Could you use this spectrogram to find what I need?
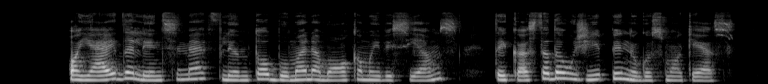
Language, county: Lithuanian, Šiauliai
